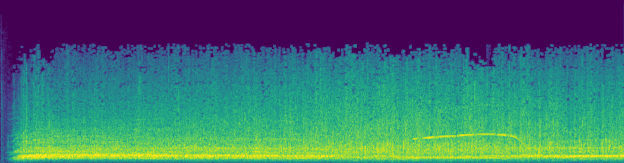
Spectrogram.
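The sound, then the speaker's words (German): A crowd bursts into loud, sustained applause with cheering, a dense steady wash of clapping that holds for about six seconds, with a few whistles or whoops rising above it. “ich behaupte mal, dass wenn du ein Grusel-Horror-Conjuring-Jumpscare-Fan bist, dann hast du jetzt einen Grund zum Jubeln.”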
